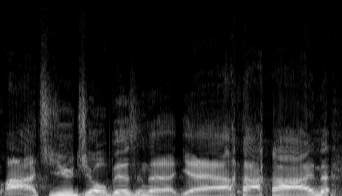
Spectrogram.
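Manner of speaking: loud, laughing teasing accusation; God jokingly blaming Job for the lightning; mock accusing. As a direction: pin it on Job with a chuckle. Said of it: "The sarcasm is just what gets me".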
